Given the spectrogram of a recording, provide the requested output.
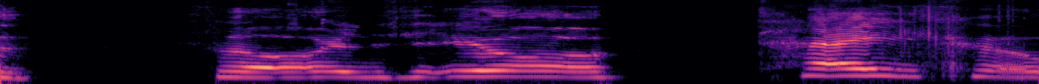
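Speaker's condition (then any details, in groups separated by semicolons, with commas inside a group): Cerebral palsy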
